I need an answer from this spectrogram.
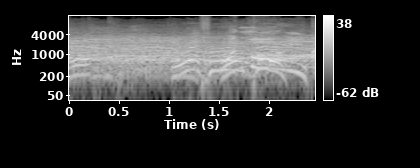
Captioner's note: cheers and applause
